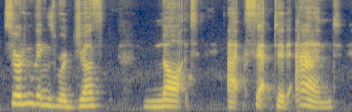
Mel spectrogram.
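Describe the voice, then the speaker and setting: A woman's voice: fairly low pitch, lively intonation, takes it slowly, fairly bright tone. A middle-aged woman from Barbados with a Barbadian accent, co-hosting a casual discussion and repeating her points for stress. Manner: emphatic, repeats phrases for stress. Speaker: podcast co-host.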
